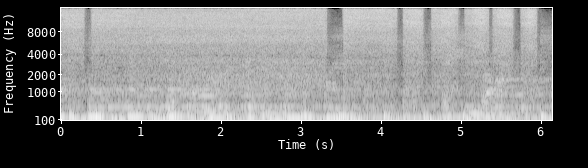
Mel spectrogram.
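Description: Airbrush spraying paint, a steady hiss of air that cuts out briefly several times, mostly in the second half. Background music with low sustained notes plays under it.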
